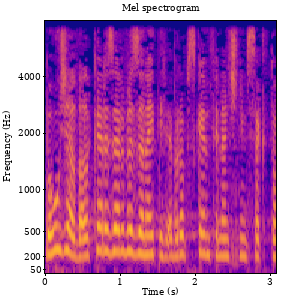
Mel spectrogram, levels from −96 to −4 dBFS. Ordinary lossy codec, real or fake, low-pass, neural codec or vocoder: none; real; 7.2 kHz; none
